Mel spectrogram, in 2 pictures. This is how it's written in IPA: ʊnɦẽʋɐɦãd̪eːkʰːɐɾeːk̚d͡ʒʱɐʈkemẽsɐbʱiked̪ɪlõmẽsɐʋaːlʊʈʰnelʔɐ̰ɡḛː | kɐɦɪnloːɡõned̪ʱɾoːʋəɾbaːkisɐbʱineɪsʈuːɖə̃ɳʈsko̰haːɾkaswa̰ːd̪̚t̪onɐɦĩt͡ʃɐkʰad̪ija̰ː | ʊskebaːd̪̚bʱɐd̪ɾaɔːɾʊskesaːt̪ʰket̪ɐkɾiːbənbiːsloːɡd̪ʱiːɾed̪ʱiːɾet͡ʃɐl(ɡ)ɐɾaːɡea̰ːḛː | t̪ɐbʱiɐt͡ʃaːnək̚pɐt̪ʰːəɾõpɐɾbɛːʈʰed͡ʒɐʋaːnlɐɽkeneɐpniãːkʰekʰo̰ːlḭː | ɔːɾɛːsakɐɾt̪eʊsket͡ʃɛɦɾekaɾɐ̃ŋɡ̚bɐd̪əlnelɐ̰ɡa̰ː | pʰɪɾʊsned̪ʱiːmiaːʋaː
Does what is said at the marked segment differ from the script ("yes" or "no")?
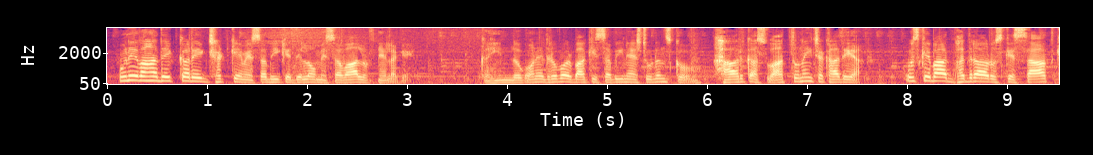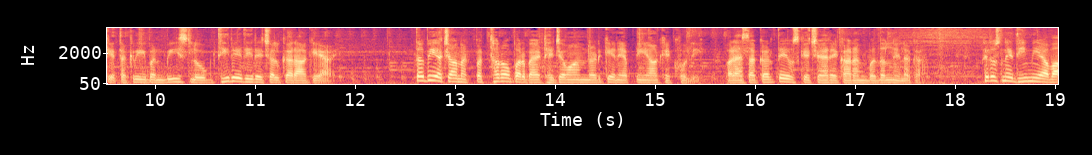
yes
